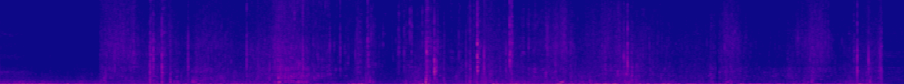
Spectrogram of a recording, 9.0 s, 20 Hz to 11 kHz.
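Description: Strong blizzard wind of around 40 mph buffets the microphone in a continuous loud roar with gusty swells and rustling bursts throughout.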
